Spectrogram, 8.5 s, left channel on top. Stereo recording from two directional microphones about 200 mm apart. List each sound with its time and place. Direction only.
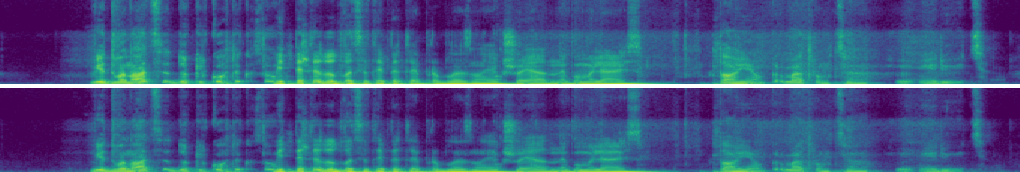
0.8 s speech: 5° left (ahead or behind)
2.3 s speech: 20° right (ahead or behind)
5.6 s speech: 5° left (ahead or behind)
